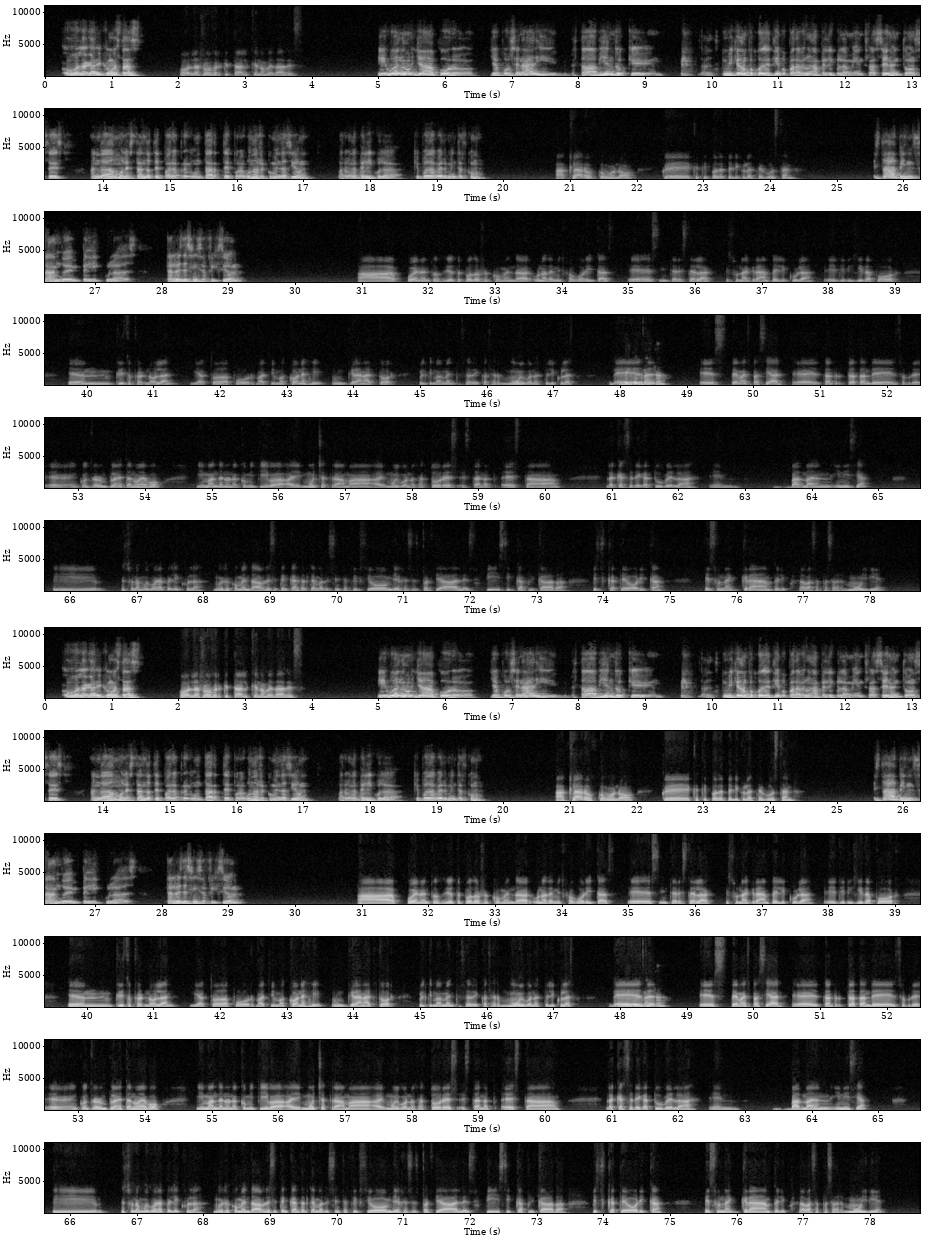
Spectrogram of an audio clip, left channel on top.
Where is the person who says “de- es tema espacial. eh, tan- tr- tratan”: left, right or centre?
Right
